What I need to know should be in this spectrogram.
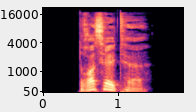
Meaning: inflection of drosseln: 1. first/third-person singular preterite 2. first/third-person singular subjunctive II
- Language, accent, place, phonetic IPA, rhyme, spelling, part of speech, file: German, Germany, Berlin, [ˈdʁɔsl̩tə], -ɔsl̩tə, drosselte, verb, De-drosselte.ogg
